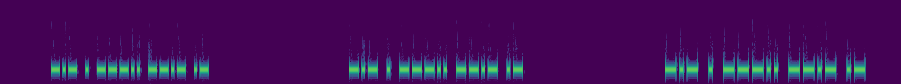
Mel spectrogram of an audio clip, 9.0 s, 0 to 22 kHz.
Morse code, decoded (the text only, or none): KE8QA KE8QA KE8QA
